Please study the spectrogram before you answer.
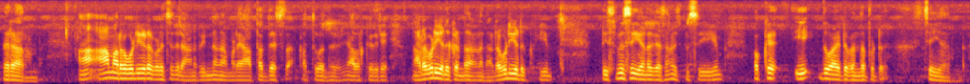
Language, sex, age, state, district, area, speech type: Malayalam, male, 45-60, Kerala, Kottayam, urban, spontaneous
